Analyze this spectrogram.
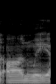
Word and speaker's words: ennui: So now we have educated the masses on ennui. I hope you people appreciate that. 42 all I chill want to put know you have to pronounce it AN-WE. Ennui.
